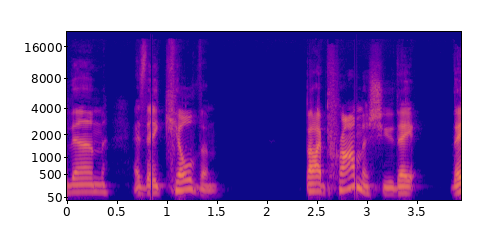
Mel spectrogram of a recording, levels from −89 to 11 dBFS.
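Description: Speech, broken by a gap between chunks at 0.83, 1.85 and 2.87 s. Each hole lasts 21 ms and recurs once a second, as silence is inserted at each join.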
